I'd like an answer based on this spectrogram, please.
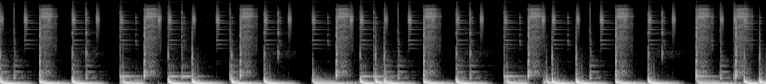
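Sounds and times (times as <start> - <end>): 
lounge house music loop: 0.0 - 7.6.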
